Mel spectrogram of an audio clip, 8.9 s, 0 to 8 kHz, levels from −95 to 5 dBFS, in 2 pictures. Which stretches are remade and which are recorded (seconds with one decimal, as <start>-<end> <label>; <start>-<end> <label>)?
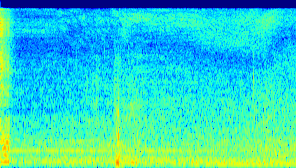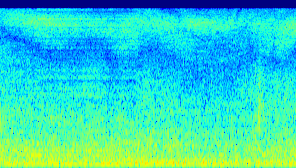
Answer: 0.0-5.0 recorded; 5.0-6.5 remade; 6.5-8.9 recorded

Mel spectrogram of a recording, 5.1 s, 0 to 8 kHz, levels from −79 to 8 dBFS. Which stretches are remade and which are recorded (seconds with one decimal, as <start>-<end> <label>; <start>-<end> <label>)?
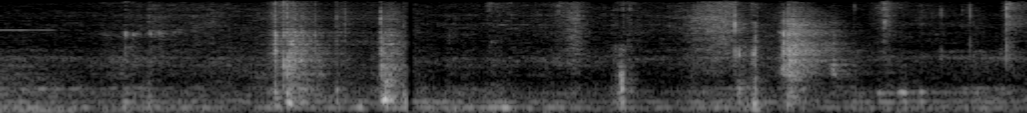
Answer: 0.0-1.3 recorded; 1.3-2.0 remade; 2.0-5.1 recorded

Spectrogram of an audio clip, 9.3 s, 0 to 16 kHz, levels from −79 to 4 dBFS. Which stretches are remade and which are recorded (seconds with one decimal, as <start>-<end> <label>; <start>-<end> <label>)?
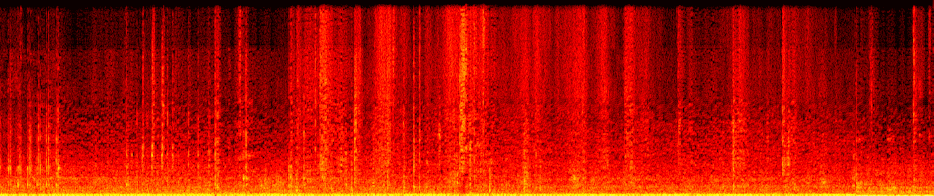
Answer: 0.0-9.3 recorded

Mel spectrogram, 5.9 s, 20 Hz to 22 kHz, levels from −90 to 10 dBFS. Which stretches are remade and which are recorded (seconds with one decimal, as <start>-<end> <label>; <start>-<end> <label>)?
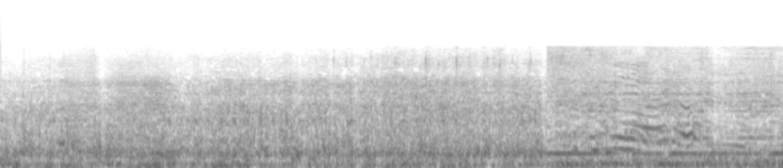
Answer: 0.0-0.5 recorded; 0.5-1.2 remade; 1.2-5.9 recorded

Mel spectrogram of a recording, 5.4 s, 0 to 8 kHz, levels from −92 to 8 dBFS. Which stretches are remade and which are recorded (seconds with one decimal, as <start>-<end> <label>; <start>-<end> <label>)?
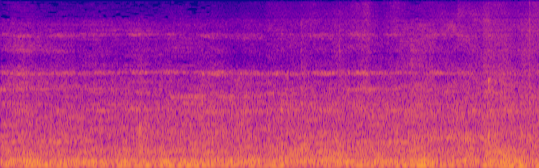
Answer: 0.0-2.1 recorded; 2.1-3.7 remade; 3.7-4.2 recorded; 4.2-5.4 remade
